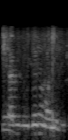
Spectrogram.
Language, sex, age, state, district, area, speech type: Assamese, male, 18-30, Assam, Sivasagar, rural, conversation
